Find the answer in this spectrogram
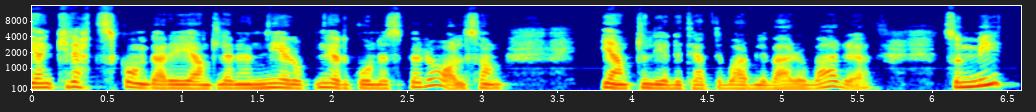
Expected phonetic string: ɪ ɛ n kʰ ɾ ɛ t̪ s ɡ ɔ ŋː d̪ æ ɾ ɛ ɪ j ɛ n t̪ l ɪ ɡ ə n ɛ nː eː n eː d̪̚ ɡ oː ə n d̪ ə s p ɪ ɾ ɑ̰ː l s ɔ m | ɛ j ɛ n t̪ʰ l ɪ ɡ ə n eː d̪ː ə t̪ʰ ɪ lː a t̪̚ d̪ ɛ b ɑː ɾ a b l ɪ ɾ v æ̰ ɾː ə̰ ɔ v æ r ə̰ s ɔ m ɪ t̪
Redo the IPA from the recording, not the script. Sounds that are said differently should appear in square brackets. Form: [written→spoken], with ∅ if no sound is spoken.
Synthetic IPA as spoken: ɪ ɛ n kʰ ɾ ɛ t̪ s ɡ ɔ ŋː d̪ æ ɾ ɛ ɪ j ɛ n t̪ l ɪ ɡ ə n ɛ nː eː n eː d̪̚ ɡ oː ə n d̪ ə s p ɪ ɾ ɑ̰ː l s ɔ m | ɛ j ɛ n [t̪ʰ→t̪] l ɪ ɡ ə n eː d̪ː ə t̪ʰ ɪ [lː→l] a t̪̚ d̪ ɛ b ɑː ɾ a b l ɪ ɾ v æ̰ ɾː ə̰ ɔ v æ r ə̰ s ɔ m ɪ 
